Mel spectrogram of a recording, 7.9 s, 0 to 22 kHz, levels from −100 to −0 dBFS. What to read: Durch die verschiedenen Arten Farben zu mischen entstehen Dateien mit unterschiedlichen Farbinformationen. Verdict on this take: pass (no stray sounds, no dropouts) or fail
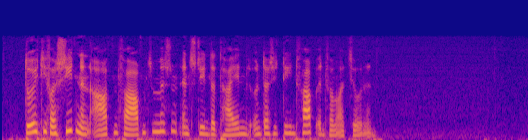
pass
